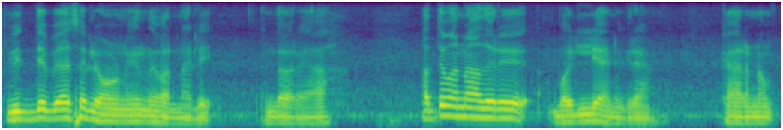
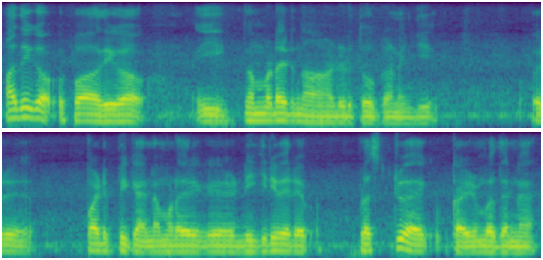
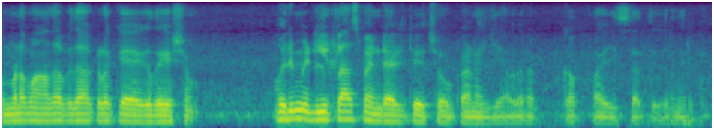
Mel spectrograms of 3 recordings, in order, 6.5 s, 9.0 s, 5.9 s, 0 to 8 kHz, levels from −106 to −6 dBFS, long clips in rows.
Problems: none marked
